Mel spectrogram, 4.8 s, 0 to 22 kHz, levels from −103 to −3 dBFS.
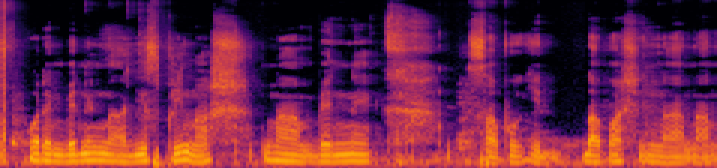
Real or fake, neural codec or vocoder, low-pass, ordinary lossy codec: fake; vocoder, 44.1 kHz, 128 mel bands every 512 samples, BigVGAN v2; none; none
